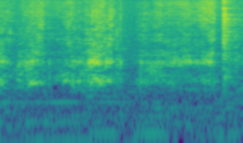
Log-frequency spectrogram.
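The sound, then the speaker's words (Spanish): A wooden spoon stirs sugar and a little water steadily in a pot to caramelize it, making a soft, continuous scraping and swishing with brief brighter scrapes, moderately loud with no voices over it. “Con una cuchara de palo.”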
